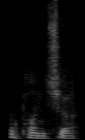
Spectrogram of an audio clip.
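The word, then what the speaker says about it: papañca: Papanca. There it is. The C is a ch, pronounced a ch in Pali.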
